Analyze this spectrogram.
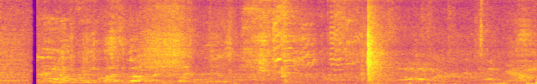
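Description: A wooden door creaks open and knocks shut.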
